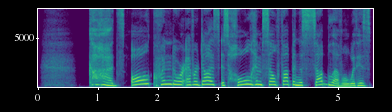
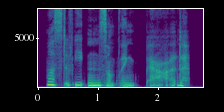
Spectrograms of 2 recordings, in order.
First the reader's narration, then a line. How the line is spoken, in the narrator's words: Lena mumbled, not able to say more as she retched again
